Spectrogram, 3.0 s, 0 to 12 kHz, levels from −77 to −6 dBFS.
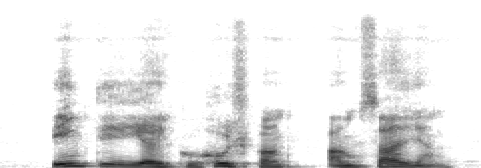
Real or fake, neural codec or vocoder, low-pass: fake; codec, 32 kHz, 1.9 kbps, SNAC; 10.8 kHz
